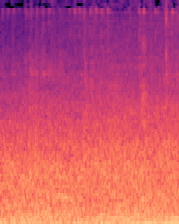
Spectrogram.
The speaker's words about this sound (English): And then there's a red light right next to it with a stop hand. That is so crazy. And the cars are just going through. So I'm assuming something happened to that.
